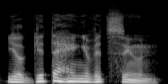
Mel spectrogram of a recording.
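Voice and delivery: ordinary talk

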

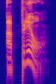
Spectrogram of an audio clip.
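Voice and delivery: "April" stressed on its last syllable. Shown as a demonstration. Teacher noting an exception to the rule, "April" stressed on the last syllable. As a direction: Dutch "April" with the weight on "pril". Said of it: "stress is on the last syllable".

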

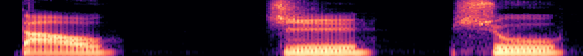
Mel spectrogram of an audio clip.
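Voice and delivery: DAO, ZHI, SHU each loud, level and held; steady flat pitch on "dao", "zhi", "shu"; first tone. Shown as a demonstration. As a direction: list "dao, zhi, shu" as separate, unchanging tones. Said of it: "we can all hear there's a certain steady".

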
